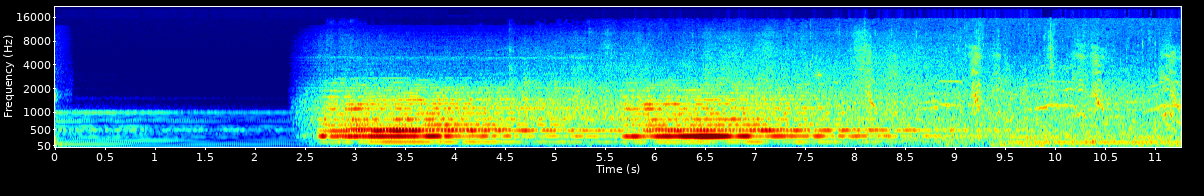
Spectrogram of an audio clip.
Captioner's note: soundbite of ship horn sounding and seabirds calling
